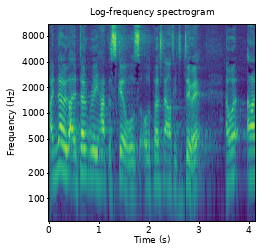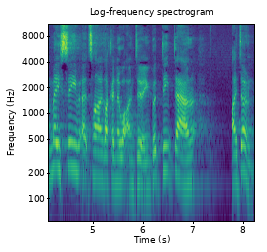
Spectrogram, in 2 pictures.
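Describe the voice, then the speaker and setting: This man's pitch is fairly high, and it varies in an ordinary way. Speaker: preacher. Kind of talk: sermon. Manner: mumbling.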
